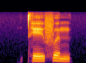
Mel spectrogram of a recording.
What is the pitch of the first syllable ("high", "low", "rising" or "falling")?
rising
